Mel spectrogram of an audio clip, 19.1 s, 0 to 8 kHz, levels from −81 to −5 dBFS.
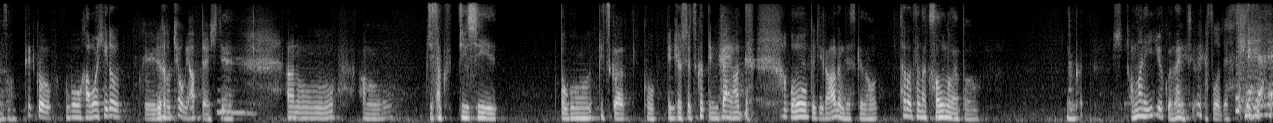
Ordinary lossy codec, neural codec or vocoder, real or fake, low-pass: none; codec, 16 kHz, 1 kbps, X-Codec, HuBERT features, trained on general audio; fake; 7.2 kHz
